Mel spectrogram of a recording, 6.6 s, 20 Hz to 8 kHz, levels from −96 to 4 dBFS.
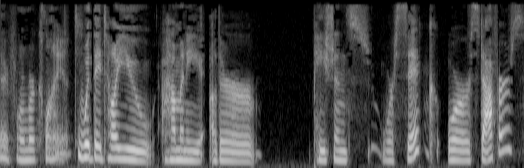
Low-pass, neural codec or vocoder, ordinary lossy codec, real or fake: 7.2 kHz; none; MP3, 32 kbps; real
